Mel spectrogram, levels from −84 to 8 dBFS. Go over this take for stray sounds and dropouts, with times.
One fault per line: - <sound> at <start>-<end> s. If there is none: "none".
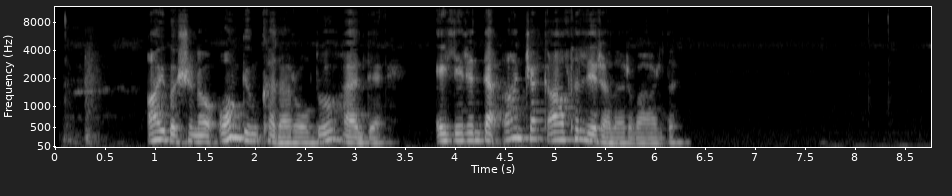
none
